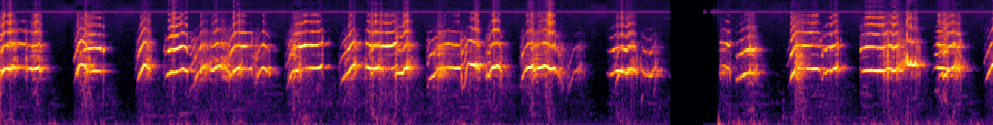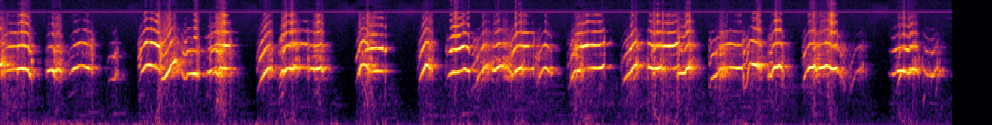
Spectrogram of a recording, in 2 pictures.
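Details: Long run of beluga whale squeals: shrill, harmonic chirps and whistles in rapid clusters, briefly cut to silence around the seventh second, then resuming with the same bubbly, rising-and-falling chatter to the end.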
